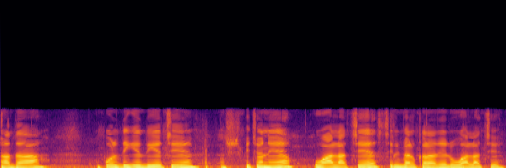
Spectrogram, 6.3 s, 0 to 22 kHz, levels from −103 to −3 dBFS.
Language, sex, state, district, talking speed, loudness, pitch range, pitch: Bengali, female, Assam, Hailakandi, 105 wpm, -12 LUFS, 190-215 Hz, 200 Hz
